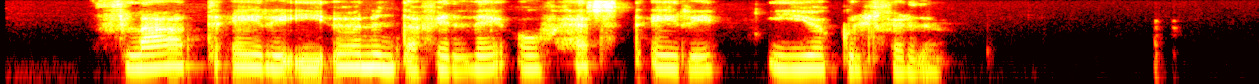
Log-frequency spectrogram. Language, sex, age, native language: Icelandic, female, 30-39, Icelandic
